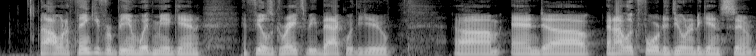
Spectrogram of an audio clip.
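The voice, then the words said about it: Weak, fading voice. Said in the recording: “I'm losing my voice here; it's getting weak.”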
